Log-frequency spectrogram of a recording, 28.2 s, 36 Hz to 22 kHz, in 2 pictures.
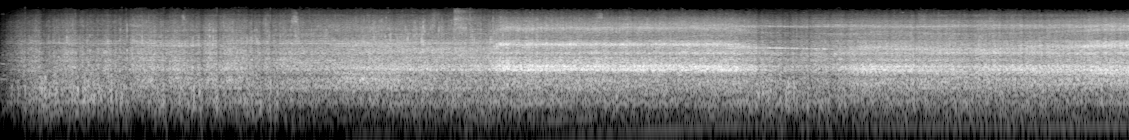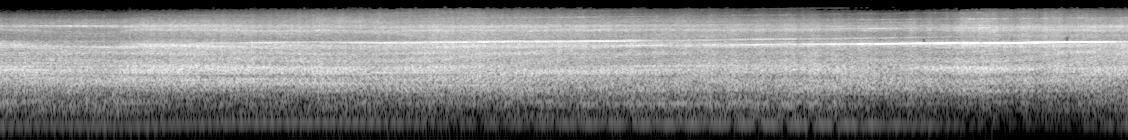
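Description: A locomotive-hauled train running along the station track: a BB 67400 diesel locomotive with Corail coaches. Its wheels squeal with a thin high tone that slowly rises in pitch through the second half, and the noise is loudest near the end as the locomotive draws close.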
